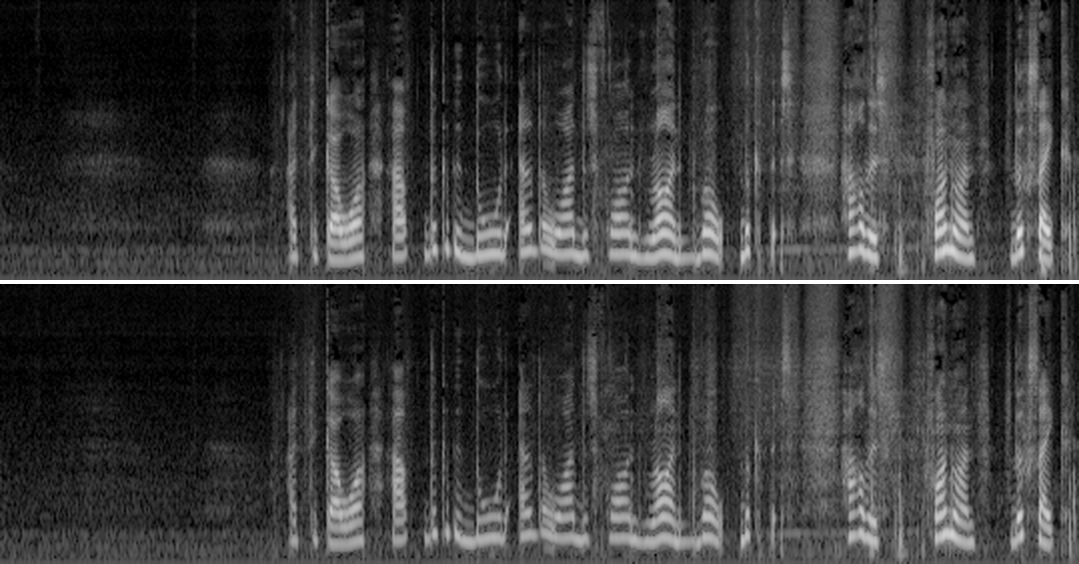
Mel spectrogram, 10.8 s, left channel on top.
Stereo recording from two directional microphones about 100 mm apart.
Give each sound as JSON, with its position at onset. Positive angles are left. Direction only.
{"t": 2.9, "sound": "speech", "side_deg": 35}
{"t": 4.4, "sound": "speech", "side_deg": 40}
